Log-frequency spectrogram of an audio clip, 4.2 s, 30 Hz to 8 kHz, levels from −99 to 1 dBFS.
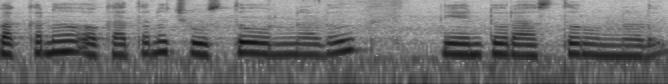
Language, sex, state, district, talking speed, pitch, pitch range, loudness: Telugu, female, Andhra Pradesh, Guntur, 115 wpm, 220 Hz, 210-235 Hz, -16 LUFS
